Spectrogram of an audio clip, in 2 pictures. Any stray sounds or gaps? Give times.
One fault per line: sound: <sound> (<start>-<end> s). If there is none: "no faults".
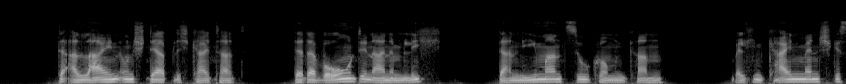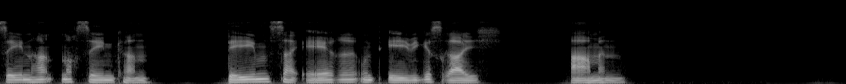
no faults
